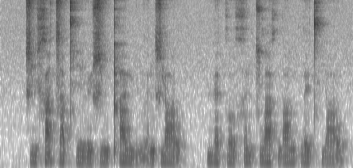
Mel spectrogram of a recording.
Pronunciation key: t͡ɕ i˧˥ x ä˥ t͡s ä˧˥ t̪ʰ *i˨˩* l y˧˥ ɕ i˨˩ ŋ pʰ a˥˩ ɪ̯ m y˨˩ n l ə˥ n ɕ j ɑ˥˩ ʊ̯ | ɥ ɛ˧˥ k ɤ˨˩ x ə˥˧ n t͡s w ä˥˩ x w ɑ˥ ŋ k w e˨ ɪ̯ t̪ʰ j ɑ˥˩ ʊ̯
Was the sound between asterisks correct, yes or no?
yes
